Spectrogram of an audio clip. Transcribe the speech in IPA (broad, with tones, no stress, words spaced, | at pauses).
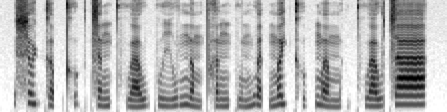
sɵ˥ɥkɐ˨˥p̚kʰʊ˥k̚t͡sɐ˨˧ŋ kʷʰaː˨˥wkʷiː˨˥w n̪ɐ˨˩mpʰɐ˨˧ŋkʷɐ˨˥mwɐ˨t̚ mɐ˥jkʰʊ˨˥k̚mɐ˨m | kʷʰaː˨˧wt͡saː˥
